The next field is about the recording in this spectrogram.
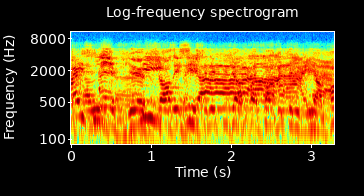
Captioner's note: speaking french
